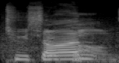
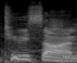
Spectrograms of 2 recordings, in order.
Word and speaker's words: Tucson: comes to I was gonna say the wrong pronunciation of it but I'm not gonna trigger you and I can't remember how to Tucson Tucson right okay Tucson like every time a band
